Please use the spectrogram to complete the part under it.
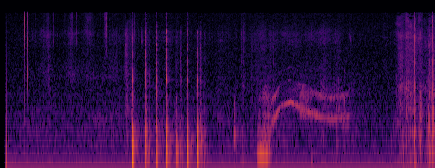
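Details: ['Angry domestic cat giving one drawn-out wailing yowl that rises, then wavers and slowly falls, lasting about two seconds, after a run of sharp clicking taps; a quiet indoor room otherwise.']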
